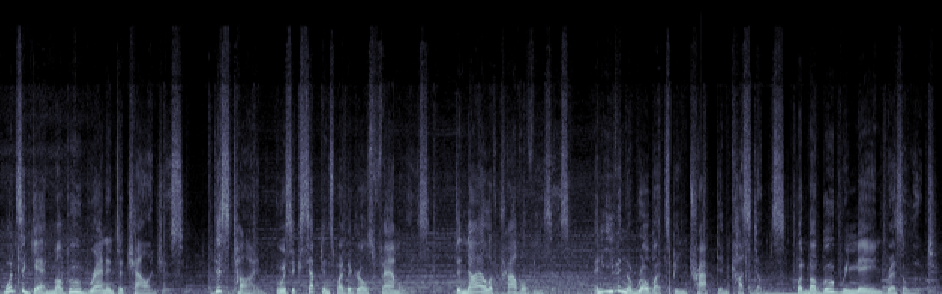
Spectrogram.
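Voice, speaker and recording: A man with a fairly high voice delivers a formal gala script and narrates a tribute film. He reads in a measured, even manner, with soft music beneath him. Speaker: host and narrator.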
